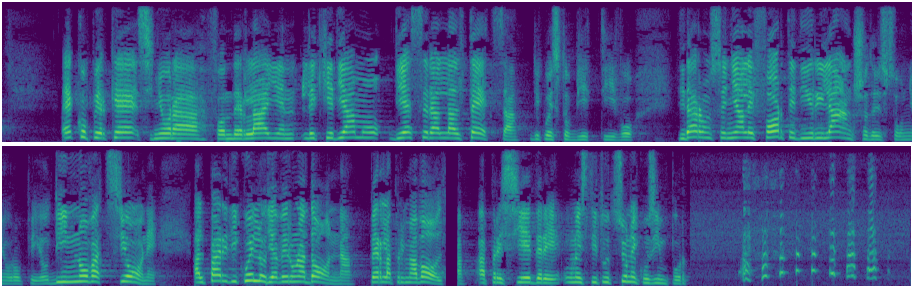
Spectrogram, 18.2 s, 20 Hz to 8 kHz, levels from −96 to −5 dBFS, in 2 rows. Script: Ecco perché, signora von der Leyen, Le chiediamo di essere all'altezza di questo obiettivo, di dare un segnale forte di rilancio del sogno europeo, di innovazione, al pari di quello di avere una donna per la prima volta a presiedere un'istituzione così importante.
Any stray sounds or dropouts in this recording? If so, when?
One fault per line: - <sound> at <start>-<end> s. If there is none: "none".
- dropout at 13.5-13.7 s
- laugh at 16.5-18.0 s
